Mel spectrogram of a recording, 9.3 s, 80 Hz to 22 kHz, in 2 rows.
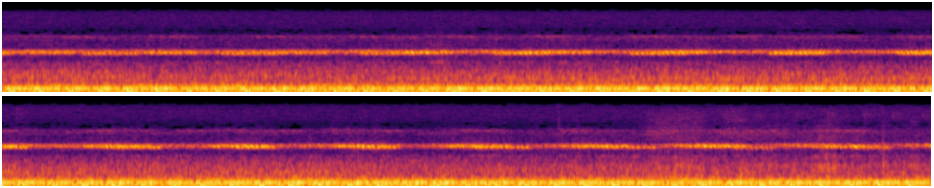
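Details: Snowy tree cricket on a summer night in Colorado, September 4, 2022, singing from trees and shrubs. Its chirps are rhythmic, high and pulsing, evenly spaced, with a steady low hum in the background.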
